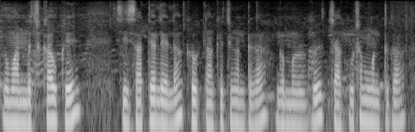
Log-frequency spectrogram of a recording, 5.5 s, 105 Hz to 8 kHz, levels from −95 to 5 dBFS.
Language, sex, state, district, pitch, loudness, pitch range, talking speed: Wancho, male, Arunachal Pradesh, Longding, 140 Hz, -20 LUFS, 135-150 Hz, 205 wpm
